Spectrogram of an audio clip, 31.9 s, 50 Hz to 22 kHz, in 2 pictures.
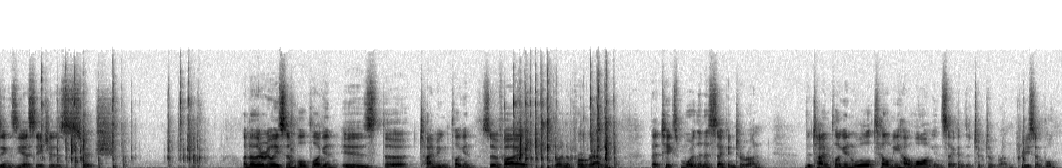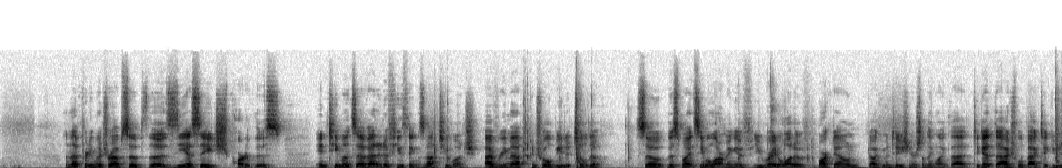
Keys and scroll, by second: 0.0-3.8 typing, 1.8 Return, 7.5-9.1 typing, 9.2 Return, 27.6 BackSpace.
